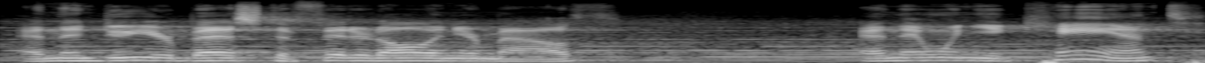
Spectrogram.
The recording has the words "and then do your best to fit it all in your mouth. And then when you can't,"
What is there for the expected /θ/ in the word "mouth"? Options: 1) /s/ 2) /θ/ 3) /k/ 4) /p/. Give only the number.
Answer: 2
